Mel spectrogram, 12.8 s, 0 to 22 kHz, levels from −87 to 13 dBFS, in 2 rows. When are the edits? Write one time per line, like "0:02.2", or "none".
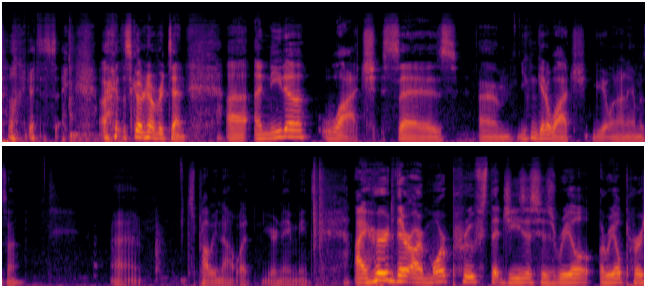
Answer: none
